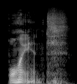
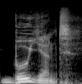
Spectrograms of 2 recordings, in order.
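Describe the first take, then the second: First: It is pronounced without sounding like soup. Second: It is pronounced so it sounds like soup. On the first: "What do you say?" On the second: "Like you're talking about like making soup"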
